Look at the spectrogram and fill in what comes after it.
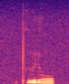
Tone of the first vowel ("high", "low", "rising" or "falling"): low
